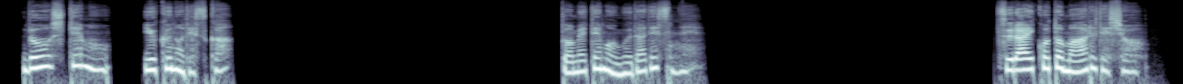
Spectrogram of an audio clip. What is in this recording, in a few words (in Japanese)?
20代優しい女性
